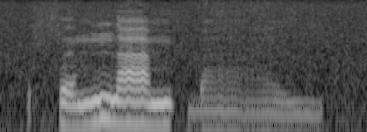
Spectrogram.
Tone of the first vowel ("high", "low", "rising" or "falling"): rising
